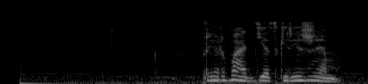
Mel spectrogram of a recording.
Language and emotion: Russian, angry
